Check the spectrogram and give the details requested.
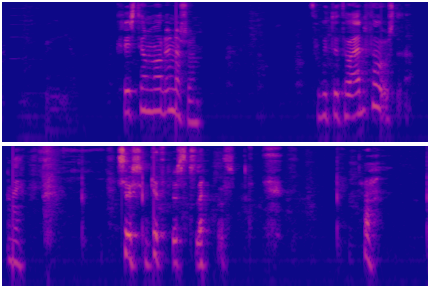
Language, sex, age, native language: Icelandic, female, 50-59, Icelandic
